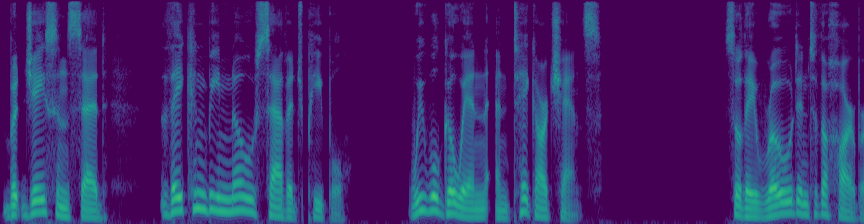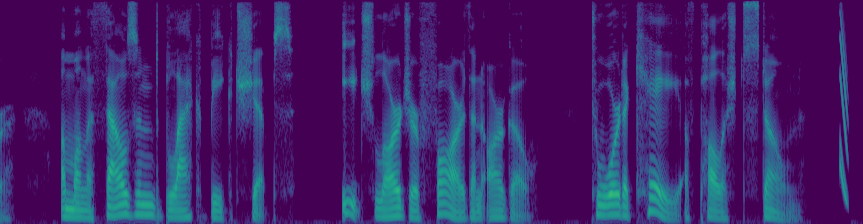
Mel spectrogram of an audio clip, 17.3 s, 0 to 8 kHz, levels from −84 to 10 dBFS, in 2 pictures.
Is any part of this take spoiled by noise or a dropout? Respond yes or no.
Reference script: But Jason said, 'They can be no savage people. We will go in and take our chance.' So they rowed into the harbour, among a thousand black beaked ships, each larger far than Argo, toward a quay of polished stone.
yes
